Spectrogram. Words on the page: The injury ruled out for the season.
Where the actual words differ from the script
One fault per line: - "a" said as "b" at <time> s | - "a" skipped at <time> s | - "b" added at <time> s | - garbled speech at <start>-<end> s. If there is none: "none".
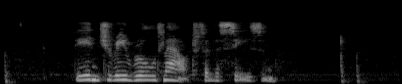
none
